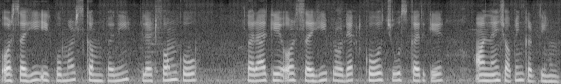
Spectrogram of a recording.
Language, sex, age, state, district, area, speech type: Urdu, female, 18-30, Delhi, North East Delhi, urban, spontaneous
